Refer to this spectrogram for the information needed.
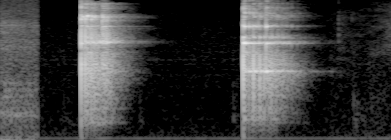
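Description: Two bright glass clinks of pint glasses knocked together in a toast over a first pint, about a second apart, each ringing briefly before fading. Fairly loud, with no talking.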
